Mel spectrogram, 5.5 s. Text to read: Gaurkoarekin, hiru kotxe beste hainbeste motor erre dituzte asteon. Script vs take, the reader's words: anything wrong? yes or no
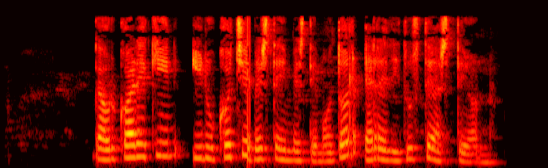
no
